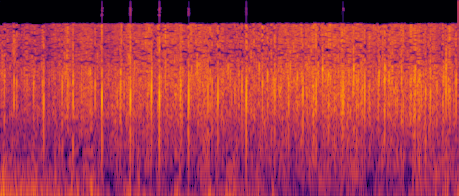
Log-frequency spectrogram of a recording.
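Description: Audience applause greeting an official guest from the Russian embassy at a public gathering, dense and steady clapping at a moderate level that carries on throughout with no voices.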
